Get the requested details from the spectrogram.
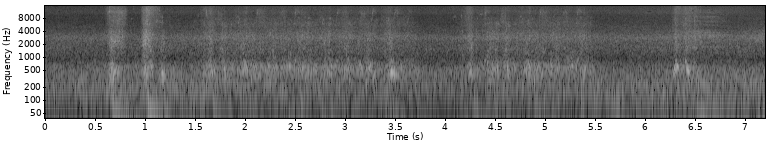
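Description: Water splashes and ripples steadily around a small boat.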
